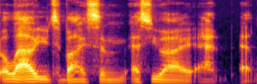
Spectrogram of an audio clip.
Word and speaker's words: SUI: to pronounce this, but it's SUI, not SEI.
